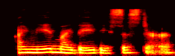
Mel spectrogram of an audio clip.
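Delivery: put-on sad child voice, about to cry. Retelling her son's plea at the car, imitating a sad child about to cry. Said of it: "he looks so sad and, like, just about to start crying".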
